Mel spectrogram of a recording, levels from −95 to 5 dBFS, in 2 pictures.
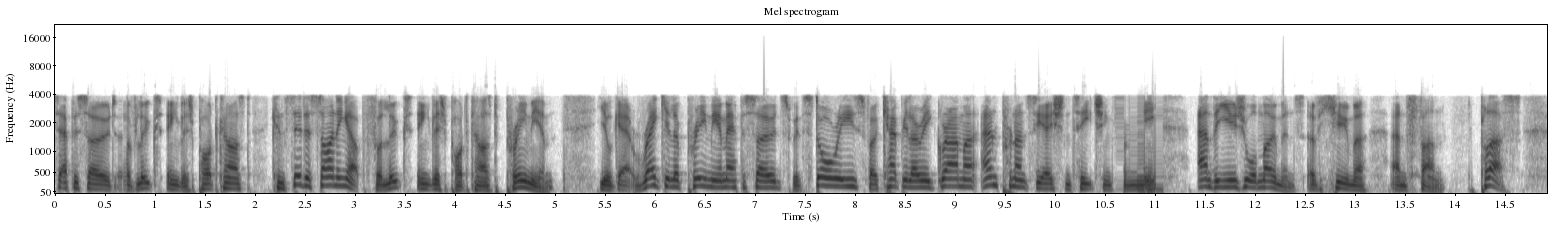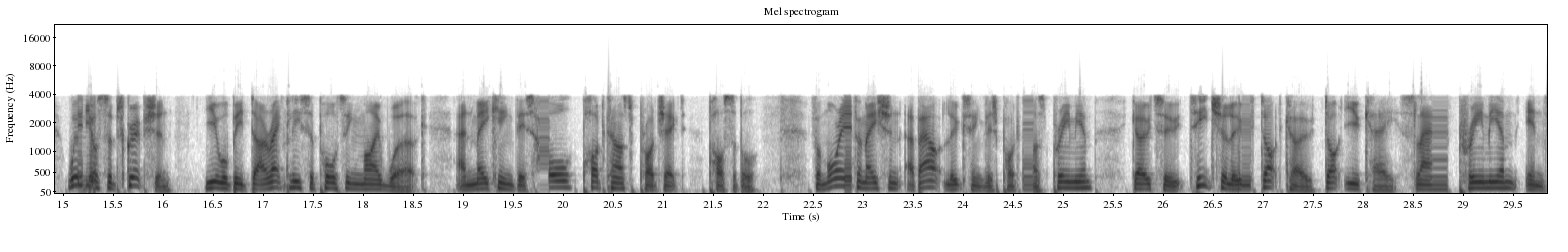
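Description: Speech over a telephone-band G.711 path, with no content above 4 kHz, is interrupted by packet loss with last packet repeated at 0.65, 10.63–11.09, 15.13, 19.78, 22.83, 24.62, 26.76 and 28.71 s. It is heard as brief robotic stutters. The longest, about 0.46 s, is a scattered buzz. The repeat rate, near 100 Hz, fits 10 ms packets. A waveform shows identical copied blocks, and a spectrogram shows vertical click lines and a flat, smeared stretch.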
